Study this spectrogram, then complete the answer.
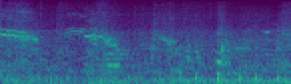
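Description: Native chickens cluck close by in short, repeated calls, with busy chatter in the background at a traditional village market in Bogura, Bangladesh.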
